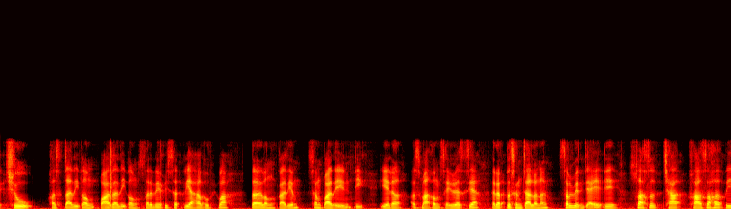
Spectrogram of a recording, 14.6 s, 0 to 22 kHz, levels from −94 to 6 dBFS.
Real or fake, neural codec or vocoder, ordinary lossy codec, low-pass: fake; autoencoder, 22.05 kHz, a latent of 192 numbers a frame, VITS, trained on many speakers; none; 7.2 kHz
